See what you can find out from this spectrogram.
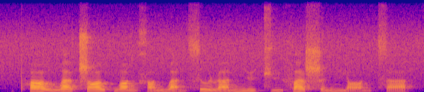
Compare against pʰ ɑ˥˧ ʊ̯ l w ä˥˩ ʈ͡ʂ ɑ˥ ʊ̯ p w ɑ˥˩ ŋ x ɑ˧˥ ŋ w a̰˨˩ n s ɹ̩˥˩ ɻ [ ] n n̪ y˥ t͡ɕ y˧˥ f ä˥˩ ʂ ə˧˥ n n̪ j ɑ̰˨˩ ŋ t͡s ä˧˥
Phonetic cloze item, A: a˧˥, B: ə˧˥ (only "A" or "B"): A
